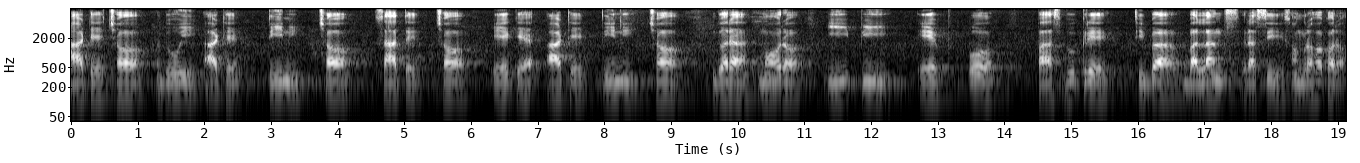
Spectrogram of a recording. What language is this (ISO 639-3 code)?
ori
